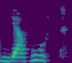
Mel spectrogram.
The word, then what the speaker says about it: yaourt: And we also have yaourt, yaourt, yaourt, two syllables, yaourt, yaourt, a yogurt, a thick yogurt.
